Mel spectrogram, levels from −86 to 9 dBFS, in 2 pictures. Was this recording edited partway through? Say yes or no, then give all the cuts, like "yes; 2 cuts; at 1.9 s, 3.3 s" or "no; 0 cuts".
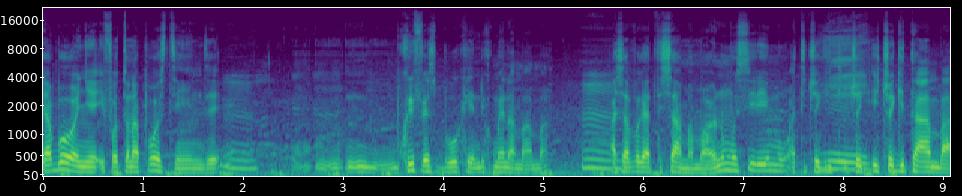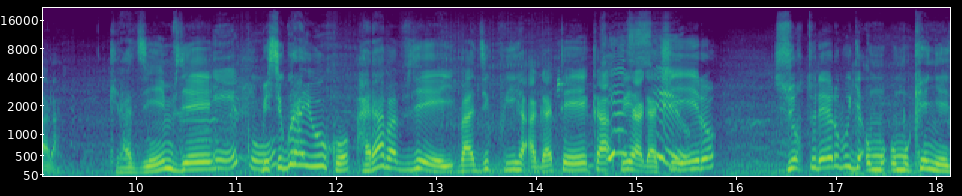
no; 0 cuts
